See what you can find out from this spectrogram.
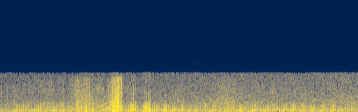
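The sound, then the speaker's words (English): Purring of a little grey kitten, a faint, continuous low rumbling purr with a couple of brief, slightly louder sounds early on. “Now, that noise is actually my cat purring.”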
